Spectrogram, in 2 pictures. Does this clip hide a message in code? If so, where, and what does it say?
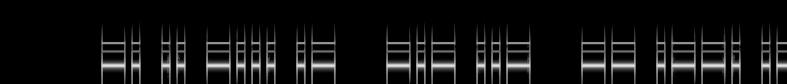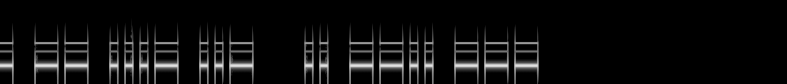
Yes: Morse code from 1.0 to 13.3 s, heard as a keyed tone, machine-sent, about 16 wpm, 880 Hz. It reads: NIBA KU MPAMVU IZO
